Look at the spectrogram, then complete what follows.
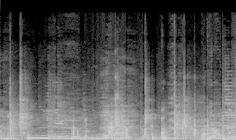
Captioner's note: laughing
